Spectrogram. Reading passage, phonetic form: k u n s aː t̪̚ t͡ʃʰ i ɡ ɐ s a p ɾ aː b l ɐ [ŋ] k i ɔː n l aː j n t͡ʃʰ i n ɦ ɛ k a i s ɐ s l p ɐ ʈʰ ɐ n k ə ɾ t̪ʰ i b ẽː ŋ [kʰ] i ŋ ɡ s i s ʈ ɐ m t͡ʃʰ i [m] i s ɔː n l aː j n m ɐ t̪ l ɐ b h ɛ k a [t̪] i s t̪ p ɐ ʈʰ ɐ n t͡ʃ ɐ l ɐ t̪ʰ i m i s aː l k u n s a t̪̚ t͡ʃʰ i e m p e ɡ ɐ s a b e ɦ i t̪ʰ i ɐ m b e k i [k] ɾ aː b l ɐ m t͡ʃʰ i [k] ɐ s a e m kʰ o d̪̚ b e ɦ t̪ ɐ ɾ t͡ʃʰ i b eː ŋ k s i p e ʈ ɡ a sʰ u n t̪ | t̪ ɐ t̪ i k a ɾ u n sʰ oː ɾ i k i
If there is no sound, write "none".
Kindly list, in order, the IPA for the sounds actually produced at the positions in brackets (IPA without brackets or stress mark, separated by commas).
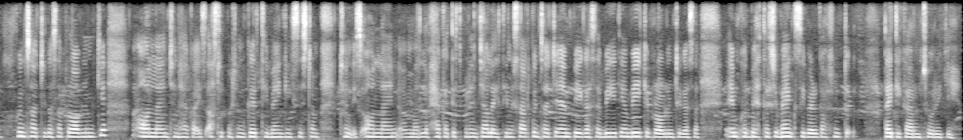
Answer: m, k, n, t̪, p, ɡ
